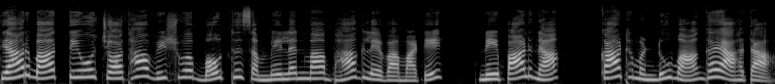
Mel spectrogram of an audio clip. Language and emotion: Gujarati, neutral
